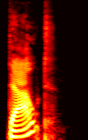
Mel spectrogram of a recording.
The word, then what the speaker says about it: doubt: Doubt? Nobody says doubt, but that B is in there because somebody thought, well, you know, dubitare, etc.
